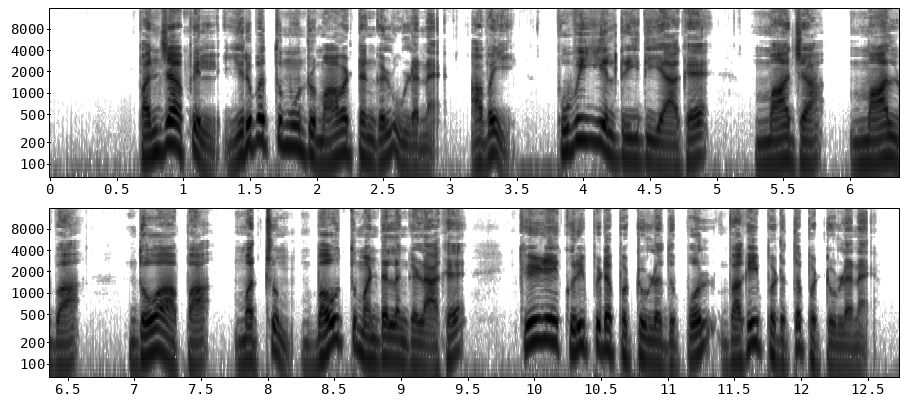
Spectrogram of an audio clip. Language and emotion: Tamil, neutral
